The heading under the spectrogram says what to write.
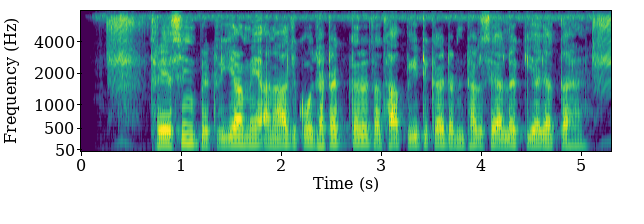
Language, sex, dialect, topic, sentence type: Hindi, male, Awadhi Bundeli, agriculture, statement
